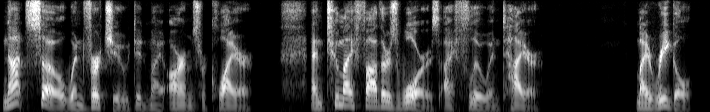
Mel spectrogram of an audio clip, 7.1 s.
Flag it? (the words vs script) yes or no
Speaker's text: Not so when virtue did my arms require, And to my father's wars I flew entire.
yes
